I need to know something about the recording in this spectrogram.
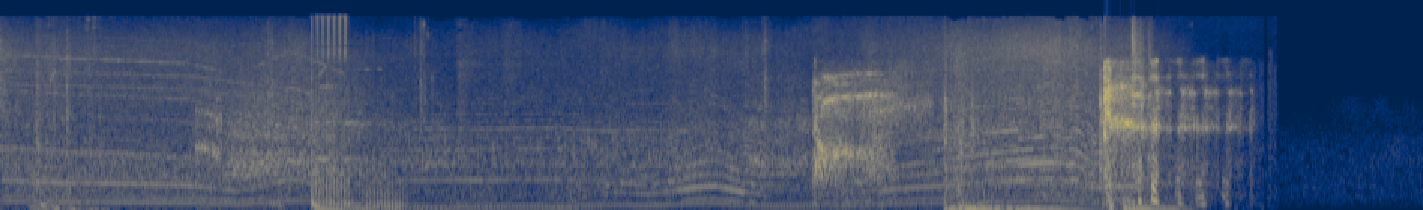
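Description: A sports car engine revs and roars, rising and falling in pitch.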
